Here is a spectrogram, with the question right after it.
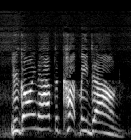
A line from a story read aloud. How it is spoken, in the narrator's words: I yelled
